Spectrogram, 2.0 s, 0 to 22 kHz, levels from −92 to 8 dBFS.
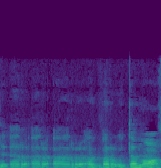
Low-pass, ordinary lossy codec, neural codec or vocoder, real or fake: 14.4 kHz; AAC, 48 kbps; none; real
